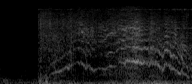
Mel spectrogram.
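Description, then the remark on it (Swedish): A motor engine drones after a brief silence, its pitch wavering up and down as it rumbles steadily, echoing around the surrounding forests; no one speaks. “jävla motorljud som ekar runt här ja. bland skogarna.”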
